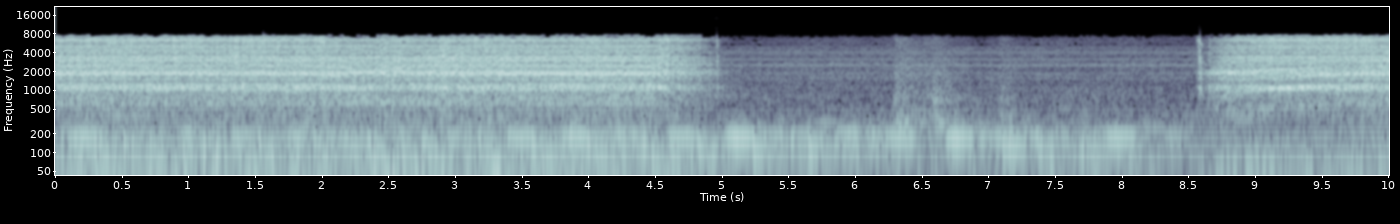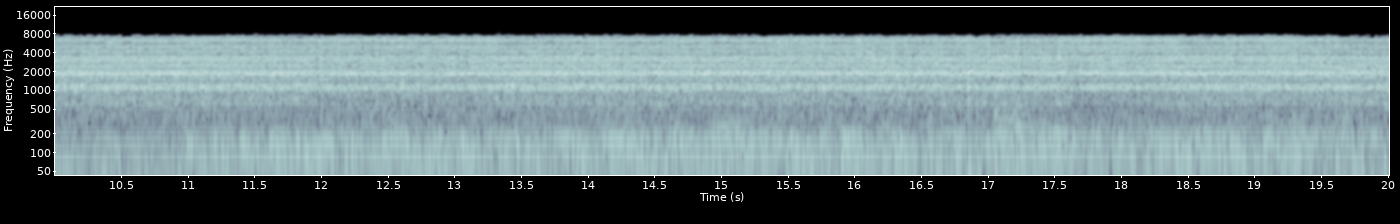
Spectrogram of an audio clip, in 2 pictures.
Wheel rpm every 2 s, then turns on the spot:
160, 160, 50, 0, 80, 160, 160, 160, 160, 160.
none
